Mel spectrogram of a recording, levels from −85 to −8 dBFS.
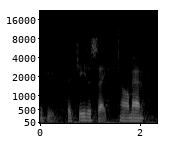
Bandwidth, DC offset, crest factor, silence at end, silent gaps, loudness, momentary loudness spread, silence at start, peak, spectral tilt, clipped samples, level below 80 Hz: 11 kHz; under 0.1%; 18 dB; 0 s; none; -54 LUFS; 13 LU; 0 s; -36 dBFS; -5 dB/octave; under 0.1%; -76 dBFS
